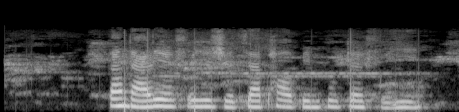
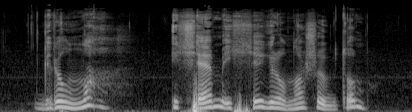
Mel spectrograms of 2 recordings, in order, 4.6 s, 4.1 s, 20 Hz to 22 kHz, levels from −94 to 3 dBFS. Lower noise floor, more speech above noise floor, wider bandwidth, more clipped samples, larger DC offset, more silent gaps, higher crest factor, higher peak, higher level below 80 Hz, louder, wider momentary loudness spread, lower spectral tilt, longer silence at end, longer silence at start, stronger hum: second, -45 dBFS vs -54 dBFS; about the same, 26 dB vs 26 dB; second, 7.8 kHz vs 17 kHz; neither; neither; neither; second, 16 dB vs 22 dB; first, -4 dBFS vs -8 dBFS; second, -52 dBFS vs -38 dBFS; first, -20 LUFS vs -29 LUFS; first, 21 LU vs 14 LU; about the same, -6 dB/octave vs -5 dB/octave; second, 0 s vs 0.5 s; second, 0.05 s vs 0.35 s; neither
